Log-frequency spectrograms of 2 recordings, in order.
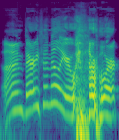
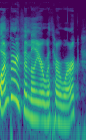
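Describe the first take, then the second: First: It is said in a sarcastic, cynical tone. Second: It is said in a sincere, approving tone. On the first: The work is overrated. "That's where you start to realize what's going on" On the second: The work is genuinely good. "sounds like yeah, she's pre- probably pretty good"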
